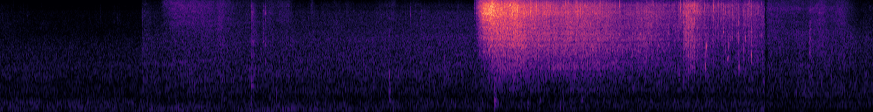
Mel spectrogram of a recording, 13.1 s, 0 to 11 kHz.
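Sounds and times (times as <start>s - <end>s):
sausages sizzling: 7.2s - 11.5s.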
